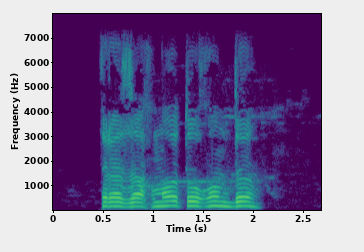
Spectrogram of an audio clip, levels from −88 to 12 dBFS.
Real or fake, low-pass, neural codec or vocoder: real; 7.2 kHz; none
